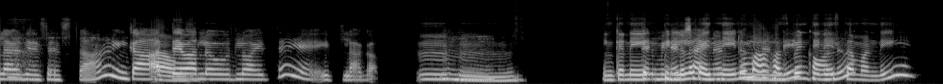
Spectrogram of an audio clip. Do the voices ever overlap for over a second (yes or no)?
yes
